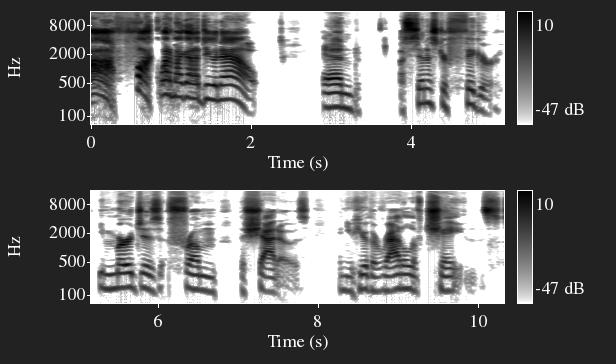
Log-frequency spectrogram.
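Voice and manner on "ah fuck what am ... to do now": loud, rough voice, pitched higher. Pitching a horror film plot, acting out Chucky's reply: Chucky voice. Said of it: "and Chucky's like".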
